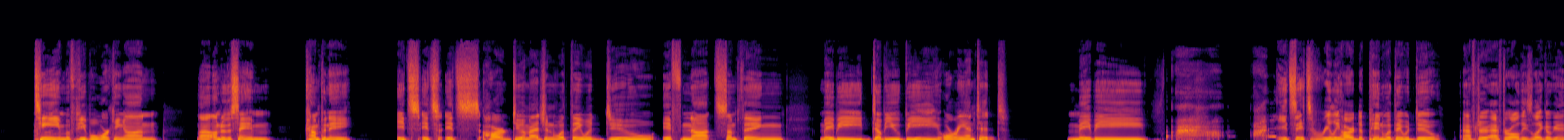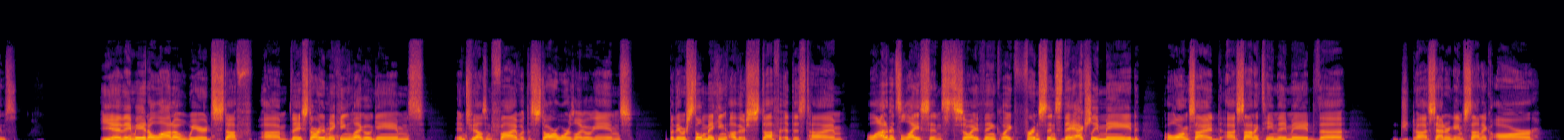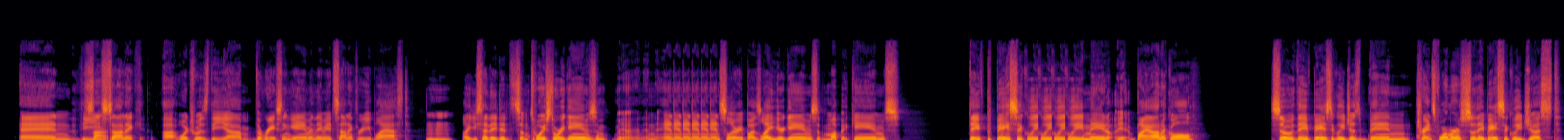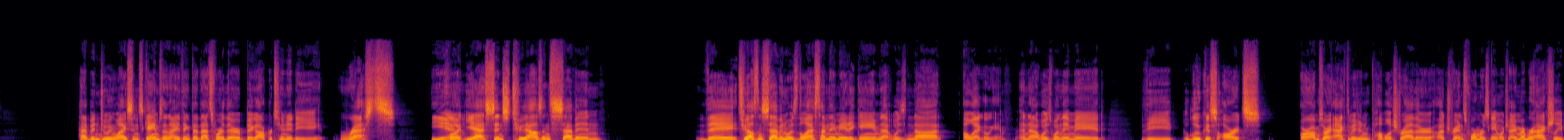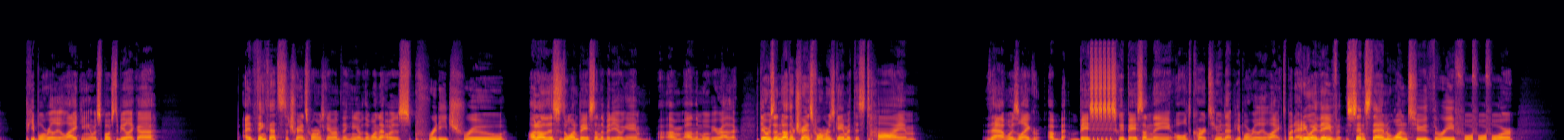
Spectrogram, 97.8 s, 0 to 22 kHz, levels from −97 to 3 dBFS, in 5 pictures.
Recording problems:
audio stuttering; 4 times, first at 47 s

